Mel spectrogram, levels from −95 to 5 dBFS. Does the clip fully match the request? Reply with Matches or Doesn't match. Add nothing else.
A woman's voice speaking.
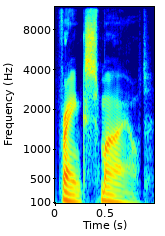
Doesn't match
